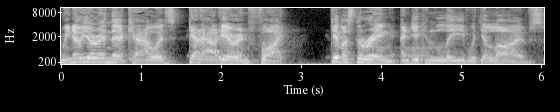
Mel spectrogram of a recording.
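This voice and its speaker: A man performs a put-on character voice, pitched high. He keeps it raised and projected. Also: moderate pace. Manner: menacing, demanding.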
